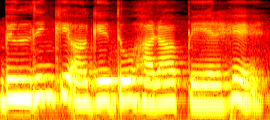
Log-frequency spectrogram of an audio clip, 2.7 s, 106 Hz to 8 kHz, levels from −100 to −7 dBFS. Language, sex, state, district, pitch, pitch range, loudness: Hindi, female, Arunachal Pradesh, Papum Pare, 220 Hz, 200-230 Hz, -13 LUFS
